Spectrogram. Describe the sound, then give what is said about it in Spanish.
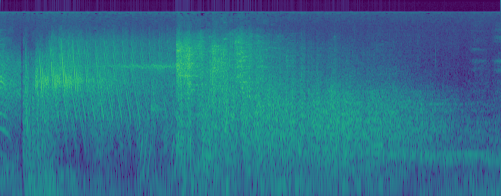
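A magical fire-attack effect from the Sailor Moon anime bursts out as a loud, dense roar. It surges sharply partway through into a sustained, crackling, booming rush that slowly thins near the end. “¡Fuego sagrado! ¡Enciéndete!”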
